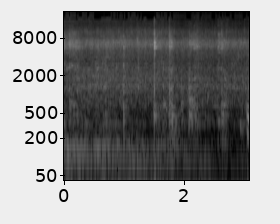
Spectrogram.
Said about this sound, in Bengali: ভালো করে ভেজে নেবে যতক্ষণ পর্যন্ত না রসুনের কাঁচা গন্ধটা চলে যাচ্ছে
